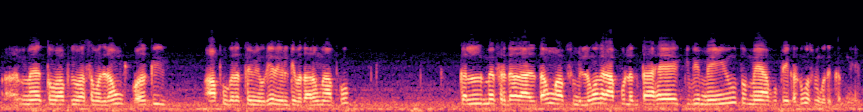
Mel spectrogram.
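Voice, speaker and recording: A man talks casually on the phone. His voice is on the high side, and he protests politely, repeating himself. The line is dull, with clear noise behind him. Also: little pitch movement, normal speed. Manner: polite, apologetic, repetitive protesting. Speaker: prank call recipient, office worker.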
